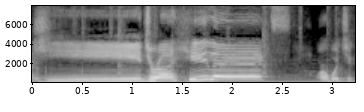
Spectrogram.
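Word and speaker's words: Hedera helix: I've tried it multiple times and just like hedra helix or what you call the hideera helix that's the correct way to say English ivol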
